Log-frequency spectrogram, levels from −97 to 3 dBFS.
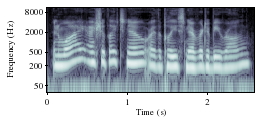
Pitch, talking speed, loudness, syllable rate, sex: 215 Hz, 325 wpm, -14 LUFS, 7.4 syllables/s, female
